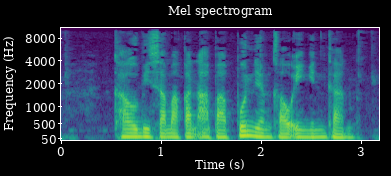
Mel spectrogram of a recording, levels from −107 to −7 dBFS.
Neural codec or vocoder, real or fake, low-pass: none; real; 9.9 kHz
